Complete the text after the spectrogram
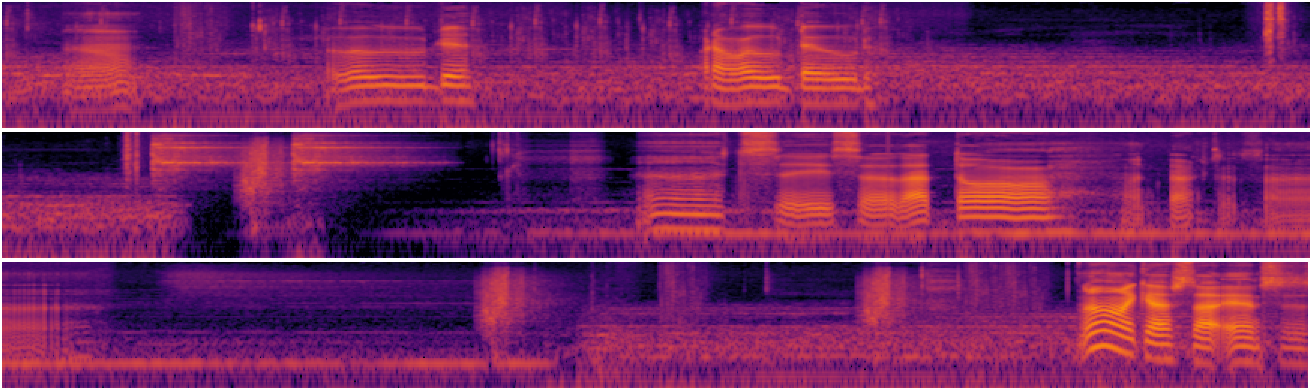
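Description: Footsteps fall slowly on a wooden floor.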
